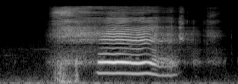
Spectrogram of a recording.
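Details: Snoring: a single long, whistling, tonal snore rising out of a noisy inhaled breath.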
